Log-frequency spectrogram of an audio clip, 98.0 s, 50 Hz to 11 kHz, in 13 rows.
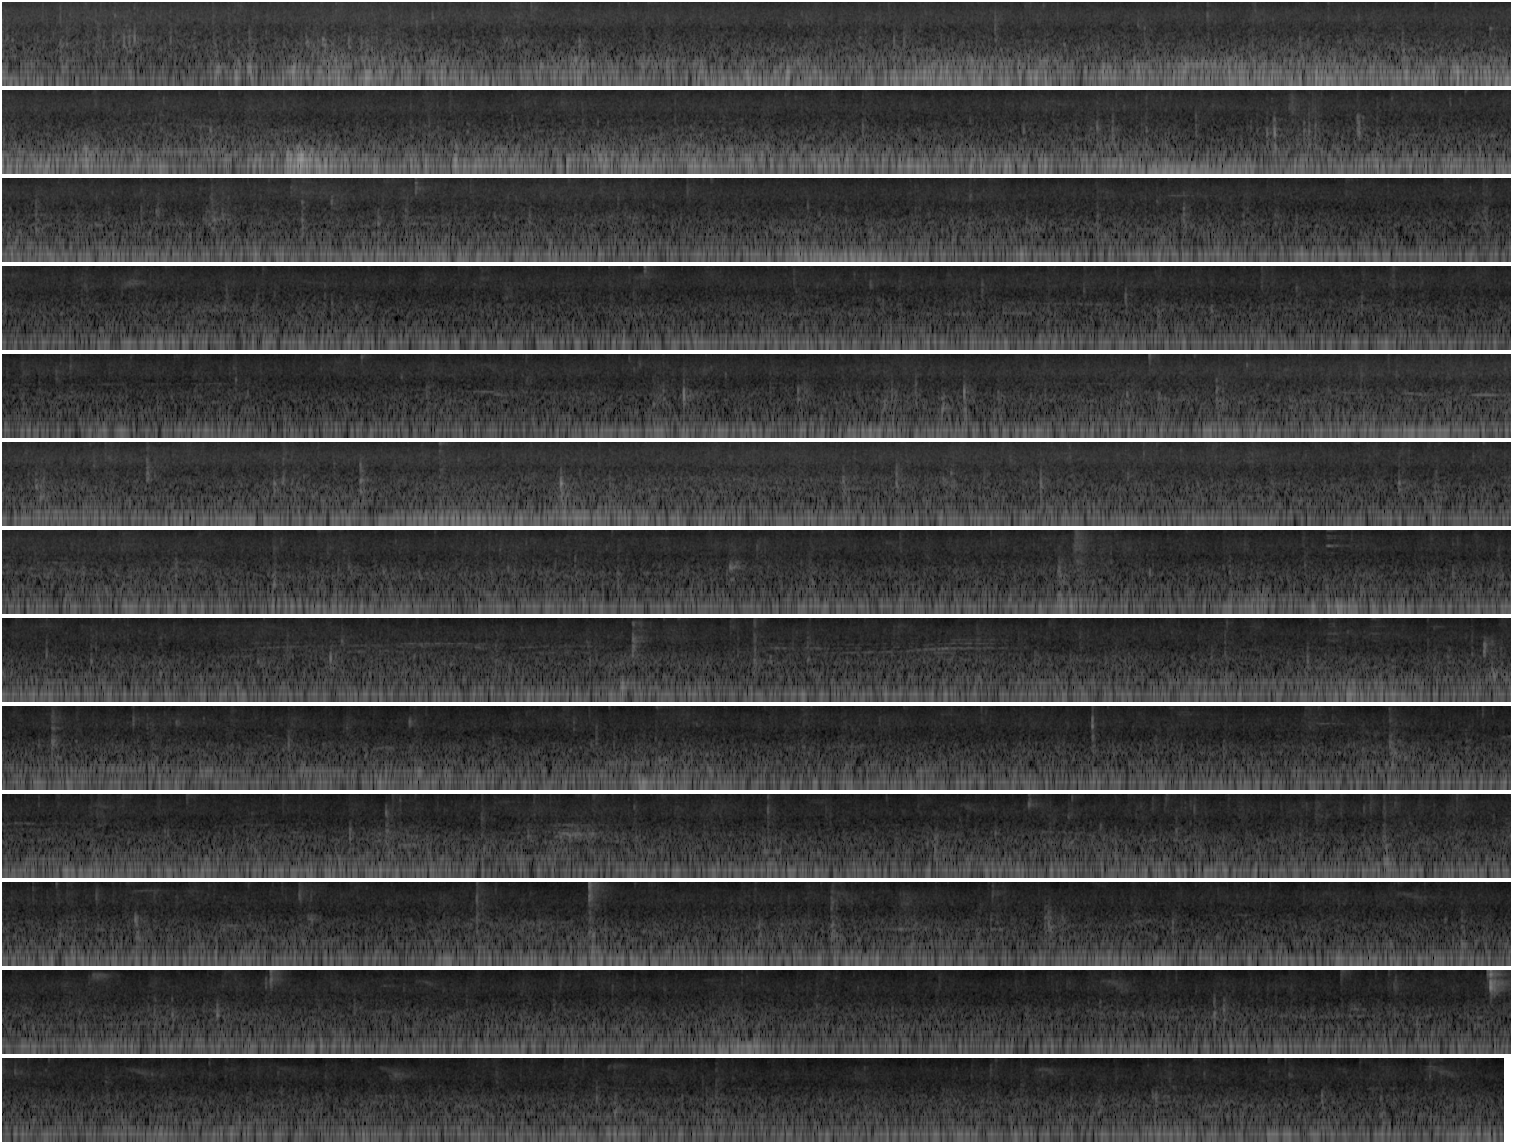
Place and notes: Goldman Cl, London, UK - Heavy rain with spots of rumbling thunder
sudden torrential rain following a hot dry spell.
8040 stereo pair into Mixpre 10 II
Greater London, England, United Kingdom, 17 August, ~17:00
